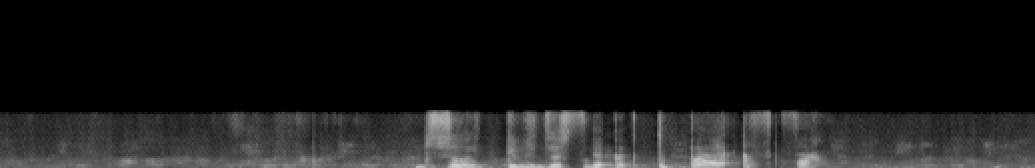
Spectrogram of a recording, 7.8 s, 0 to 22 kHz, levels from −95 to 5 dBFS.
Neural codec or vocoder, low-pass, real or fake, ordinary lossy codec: codec, 16 kHz, 1 kbps, FreqCodec, smaller model; 7.2 kHz; fake; none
